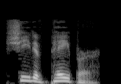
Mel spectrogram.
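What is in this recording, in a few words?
"sheet of paper" spoken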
